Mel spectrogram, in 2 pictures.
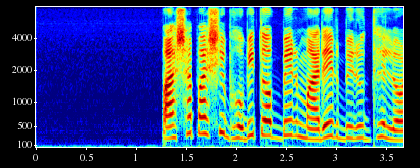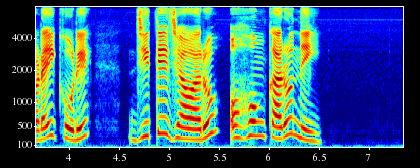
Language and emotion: Bengali, neutral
